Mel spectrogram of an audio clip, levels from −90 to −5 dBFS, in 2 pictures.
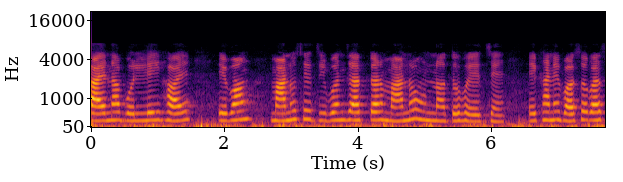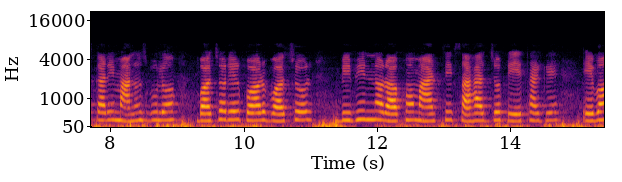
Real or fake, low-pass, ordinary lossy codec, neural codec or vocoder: fake; 7.2 kHz; MP3, 64 kbps; codec, 44.1 kHz, 7.8 kbps, DAC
